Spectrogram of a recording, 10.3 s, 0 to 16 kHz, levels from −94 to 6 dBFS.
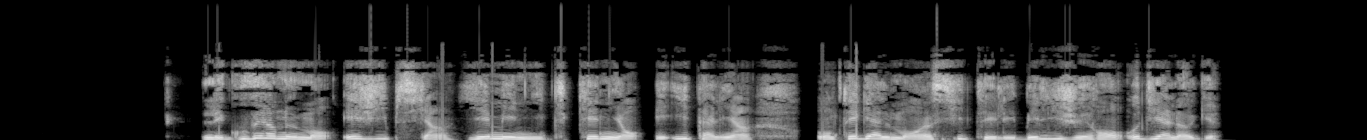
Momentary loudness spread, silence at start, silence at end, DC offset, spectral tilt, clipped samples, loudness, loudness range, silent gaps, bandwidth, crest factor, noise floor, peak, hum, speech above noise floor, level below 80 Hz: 6 LU; 1.25 s; 1.15 s; under 0.1%; -4.5 dB/octave; under 0.1%; -11 LUFS; 2 LU; 1.45-1.50 s, 6.06-6.12 s; 10.5 kHz; 12 dB; under -90 dBFS; 0 dBFS; none; over 79 dB; -50 dBFS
